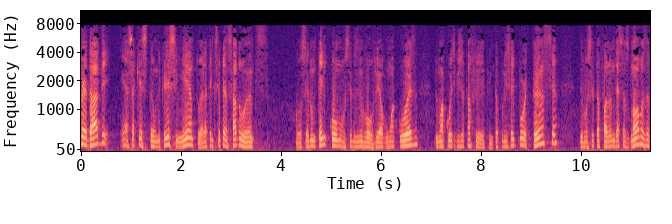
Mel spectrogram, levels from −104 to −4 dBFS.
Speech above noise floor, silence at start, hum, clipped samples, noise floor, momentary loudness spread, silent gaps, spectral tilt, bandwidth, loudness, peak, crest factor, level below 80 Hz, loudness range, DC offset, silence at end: 32 dB; 0 s; none; under 0.1%; -55 dBFS; 11 LU; none; -6.5 dB/octave; 8 kHz; -24 LUFS; -2 dBFS; 22 dB; -50 dBFS; 2 LU; under 0.1%; 0 s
